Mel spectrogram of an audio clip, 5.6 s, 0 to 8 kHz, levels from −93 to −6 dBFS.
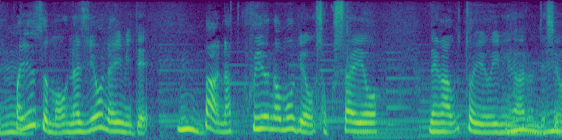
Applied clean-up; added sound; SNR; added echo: none; none; none; none.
